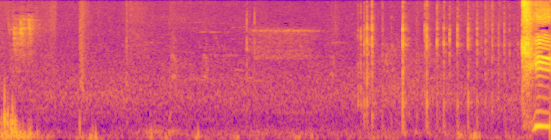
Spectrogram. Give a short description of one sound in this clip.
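A golf ball drops into a hole with a rattle.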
